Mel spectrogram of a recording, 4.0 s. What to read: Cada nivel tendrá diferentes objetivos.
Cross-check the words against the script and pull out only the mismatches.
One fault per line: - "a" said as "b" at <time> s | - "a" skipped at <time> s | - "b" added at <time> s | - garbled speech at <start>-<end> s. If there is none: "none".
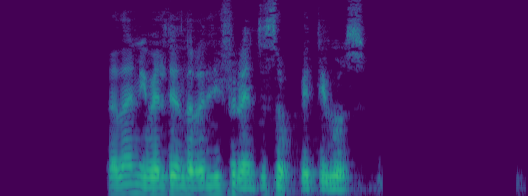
none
